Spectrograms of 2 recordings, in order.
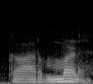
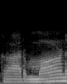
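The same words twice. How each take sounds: First: कार्मण with a short "a" in the second syllable; careful कार्मण, the "ma" kept short; correct short-vowel कार्मण. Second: कारमाण with a long drawn "maa" in the second syllable; wrong version कारमाण, second vowel stretched long; mispronounced long vowel. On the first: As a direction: say कार्मण as KAAR-muhn, short last vowel. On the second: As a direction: say कारमाण as kaar-MAAN. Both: Shown as a demonstration. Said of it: "कारमाण नहीं है".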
